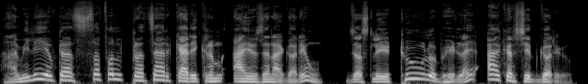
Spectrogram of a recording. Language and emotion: Nepali, happy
